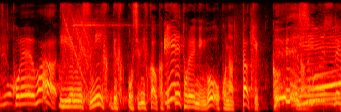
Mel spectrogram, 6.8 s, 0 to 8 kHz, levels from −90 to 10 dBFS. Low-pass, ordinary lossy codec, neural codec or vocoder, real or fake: 7.2 kHz; none; none; real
